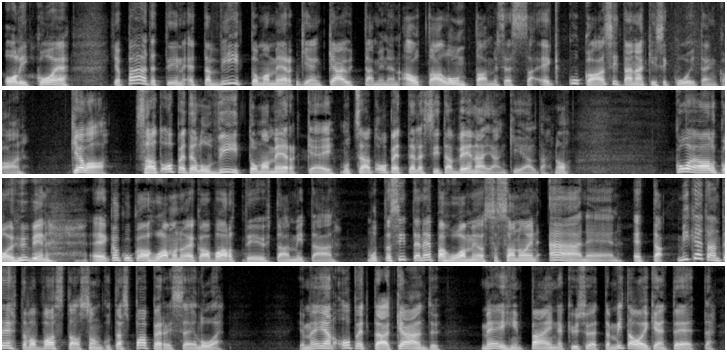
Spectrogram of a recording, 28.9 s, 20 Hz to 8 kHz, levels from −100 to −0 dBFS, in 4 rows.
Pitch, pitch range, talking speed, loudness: 160 Hz, 130-205 Hz, 135 wpm, -21 LUFS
